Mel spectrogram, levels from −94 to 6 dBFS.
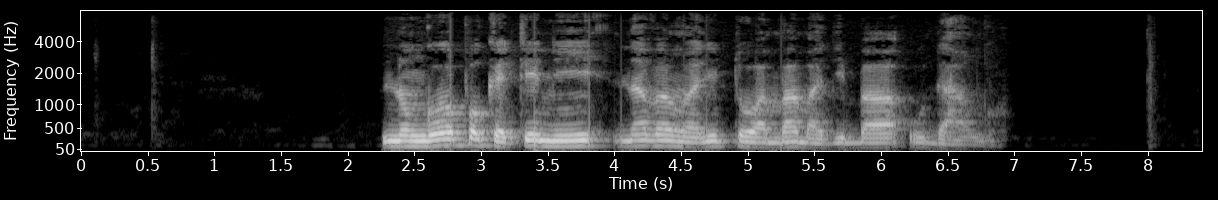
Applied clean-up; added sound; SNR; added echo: none; none; none; none.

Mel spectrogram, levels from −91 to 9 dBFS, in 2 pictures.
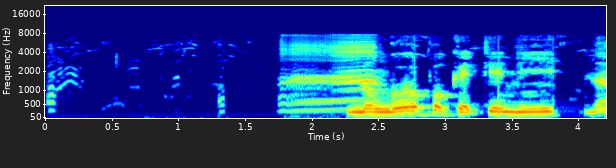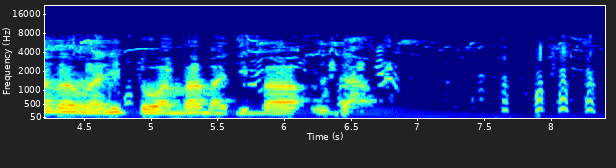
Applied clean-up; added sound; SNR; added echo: classical method spectral subtraction.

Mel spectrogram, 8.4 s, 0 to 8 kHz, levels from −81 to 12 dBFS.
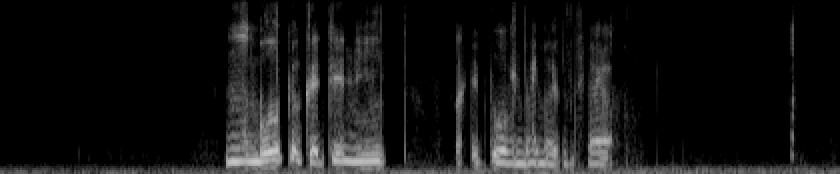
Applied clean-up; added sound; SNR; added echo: neural diffusion model UNIVERSE++.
